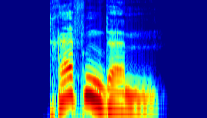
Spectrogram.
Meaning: strong dative masculine/neuter singular of treffend
- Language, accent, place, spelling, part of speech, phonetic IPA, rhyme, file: German, Germany, Berlin, treffendem, adjective, [ˈtʁɛfn̩dəm], -ɛfn̩dəm, De-treffendem.ogg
